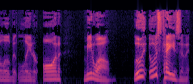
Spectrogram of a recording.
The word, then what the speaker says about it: Oosthuizen: It's Louis Oosthuizen.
